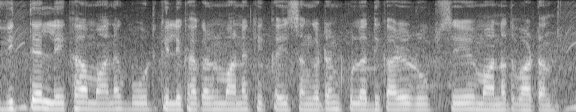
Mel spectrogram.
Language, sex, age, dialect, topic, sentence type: Bhojpuri, male, 25-30, Northern, banking, statement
